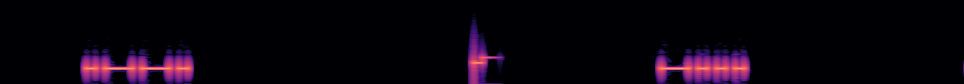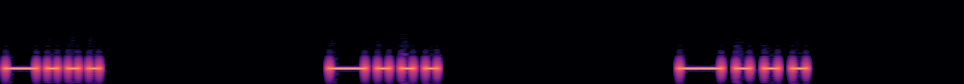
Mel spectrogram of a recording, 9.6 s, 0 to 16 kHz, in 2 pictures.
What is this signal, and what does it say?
Morse code, heard as a keyed tone, about 23 wpm, spaced as for 7 wpm, 700 Hz. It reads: P BBBB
